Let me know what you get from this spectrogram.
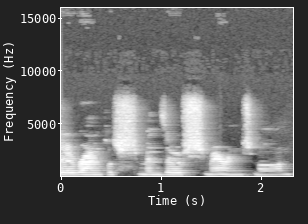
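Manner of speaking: "Schmenzo Schmerenschmann" garbled with comic "shm" sounds; butchered place name. Acted. Old chap feigning ignorance of a city, "Schmenzo Schmerenschmann" comically garbled. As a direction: mangle "Rheinfeld Schmenzo Schmerenschmann" as nonsense syllables. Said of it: "you butcher it as you say it".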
